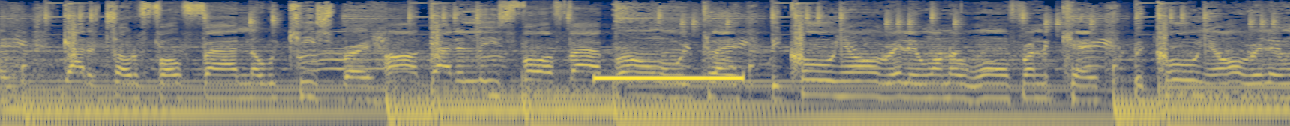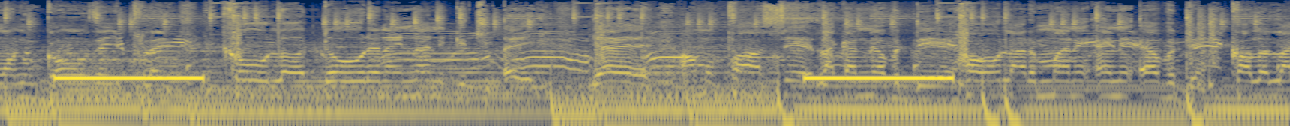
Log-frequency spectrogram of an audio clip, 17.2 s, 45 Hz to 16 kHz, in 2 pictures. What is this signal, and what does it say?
Ringback tone (Europe, 425 Hz), with noise.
